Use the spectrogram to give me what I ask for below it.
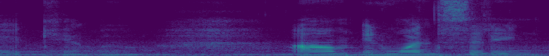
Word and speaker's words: Camus: Camus.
